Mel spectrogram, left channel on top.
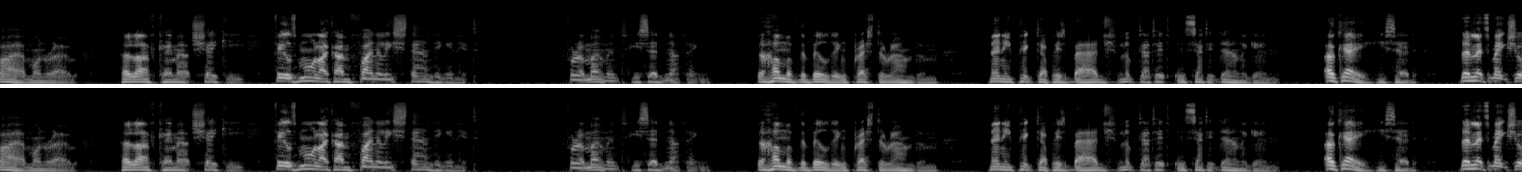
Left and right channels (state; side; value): identical; both; correlation 1.00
